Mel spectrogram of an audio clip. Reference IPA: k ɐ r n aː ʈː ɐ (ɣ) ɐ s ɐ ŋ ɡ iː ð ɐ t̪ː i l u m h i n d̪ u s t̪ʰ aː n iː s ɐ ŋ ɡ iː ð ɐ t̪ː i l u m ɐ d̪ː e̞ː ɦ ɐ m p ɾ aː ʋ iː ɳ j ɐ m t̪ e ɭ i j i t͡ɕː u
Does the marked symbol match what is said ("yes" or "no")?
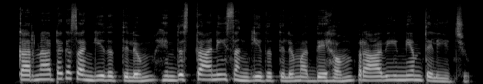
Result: yes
